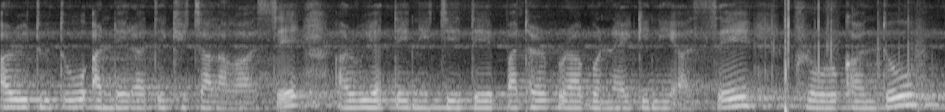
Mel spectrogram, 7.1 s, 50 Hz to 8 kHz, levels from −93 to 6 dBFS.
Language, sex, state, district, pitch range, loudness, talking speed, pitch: Nagamese, female, Nagaland, Dimapur, 175-195 Hz, -21 LUFS, 145 wpm, 185 Hz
